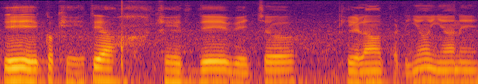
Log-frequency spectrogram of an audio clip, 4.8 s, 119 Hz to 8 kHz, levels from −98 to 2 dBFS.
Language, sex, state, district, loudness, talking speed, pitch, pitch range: Punjabi, male, Punjab, Kapurthala, -19 LUFS, 150 wpm, 120 Hz, 115-125 Hz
